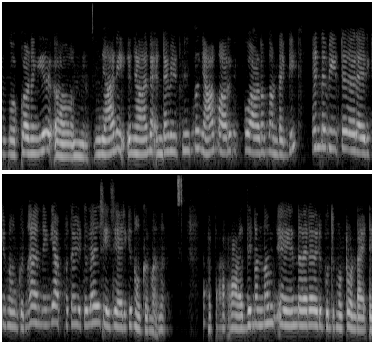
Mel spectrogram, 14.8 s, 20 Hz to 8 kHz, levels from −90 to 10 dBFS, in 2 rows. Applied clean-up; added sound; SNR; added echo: neural mask model DeepFilterNet 3.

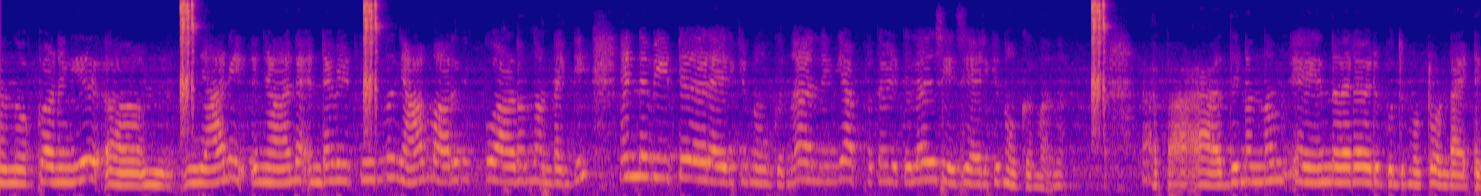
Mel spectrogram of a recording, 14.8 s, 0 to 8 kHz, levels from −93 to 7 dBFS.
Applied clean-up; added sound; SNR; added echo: none; Ratchet, pawl; -2 dB; reverberation time 0.1 s.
